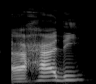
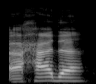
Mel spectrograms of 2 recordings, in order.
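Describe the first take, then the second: First: The final bounce leans toward an i vowel. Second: The final bounce leans toward an a vowel. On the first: "miring ke kasrah" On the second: "pantul ke fathah"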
